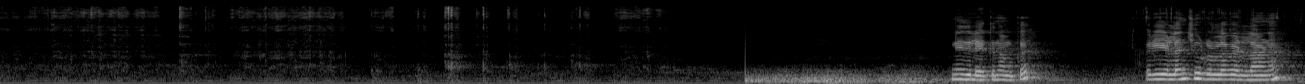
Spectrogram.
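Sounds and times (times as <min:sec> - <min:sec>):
whisk stirring flour in bowl: 0:00.0 - 0:06.9.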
